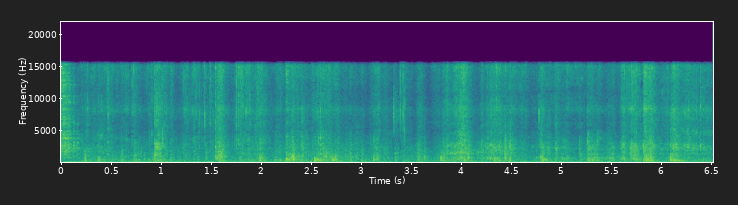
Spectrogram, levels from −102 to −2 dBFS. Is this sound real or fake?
real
